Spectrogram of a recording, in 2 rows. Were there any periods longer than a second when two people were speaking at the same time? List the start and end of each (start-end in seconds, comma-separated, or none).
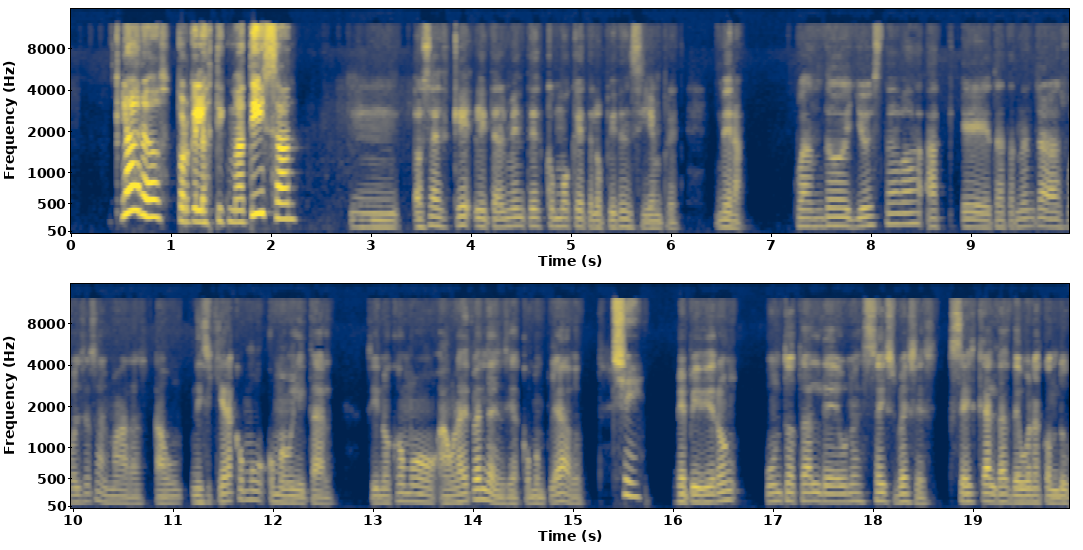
none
